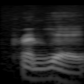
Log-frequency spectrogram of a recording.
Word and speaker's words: Premier: one called Premier Cru it's actually kind of spelled premier but pronounced Prem yeh and Premier Cru would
